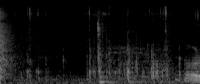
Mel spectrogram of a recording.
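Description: A sharp click at the start, then faint crinkling and handling of a cellophane-wrapped card box.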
